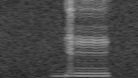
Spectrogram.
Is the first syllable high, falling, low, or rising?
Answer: high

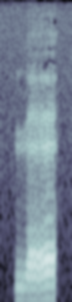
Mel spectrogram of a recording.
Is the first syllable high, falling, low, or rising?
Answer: rising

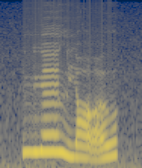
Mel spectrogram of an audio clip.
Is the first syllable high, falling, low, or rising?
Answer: high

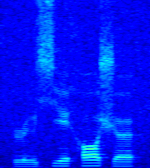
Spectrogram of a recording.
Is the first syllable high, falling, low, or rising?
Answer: low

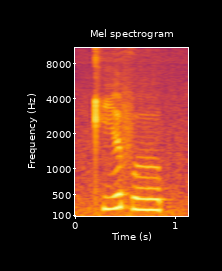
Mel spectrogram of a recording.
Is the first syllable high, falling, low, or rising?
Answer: rising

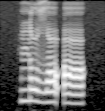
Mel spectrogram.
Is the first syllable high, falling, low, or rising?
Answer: falling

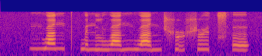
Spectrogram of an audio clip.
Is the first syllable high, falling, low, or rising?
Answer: high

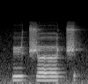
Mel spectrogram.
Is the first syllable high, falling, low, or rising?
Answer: high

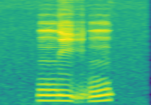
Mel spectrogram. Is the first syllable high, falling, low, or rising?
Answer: low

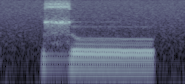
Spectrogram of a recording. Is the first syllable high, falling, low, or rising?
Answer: low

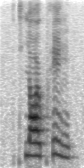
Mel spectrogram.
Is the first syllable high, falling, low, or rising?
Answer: high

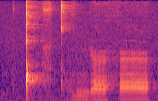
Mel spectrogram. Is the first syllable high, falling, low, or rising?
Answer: rising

